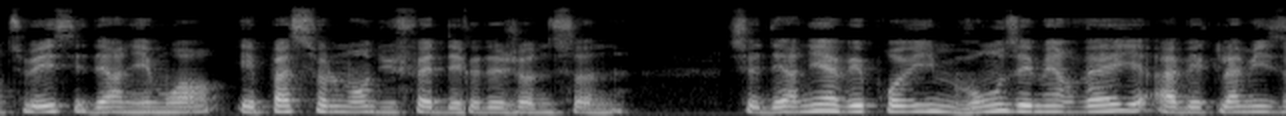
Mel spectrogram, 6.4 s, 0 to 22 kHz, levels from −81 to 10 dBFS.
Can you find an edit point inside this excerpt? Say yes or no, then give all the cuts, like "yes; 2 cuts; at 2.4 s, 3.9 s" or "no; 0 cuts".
yes; 1 cut; at 2.3 s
